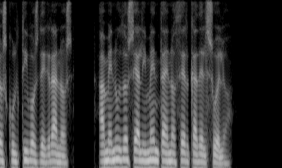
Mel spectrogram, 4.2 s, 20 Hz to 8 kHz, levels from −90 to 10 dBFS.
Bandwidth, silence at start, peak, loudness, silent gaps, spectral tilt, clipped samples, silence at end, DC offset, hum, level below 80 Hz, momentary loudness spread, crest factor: 8 kHz; 0 s; -4 dBFS; -21 LUFS; 1.11-1.41 s; -7 dB/octave; under 0.1%; 0.65 s; 2%; none; -50 dBFS; 7 LU; 16 dB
